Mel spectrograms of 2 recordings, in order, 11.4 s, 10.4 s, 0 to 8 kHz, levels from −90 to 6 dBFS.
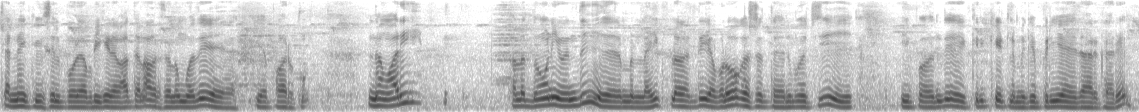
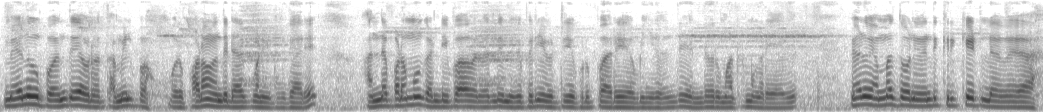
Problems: none marked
